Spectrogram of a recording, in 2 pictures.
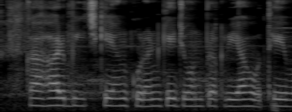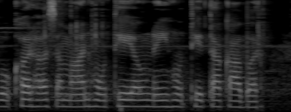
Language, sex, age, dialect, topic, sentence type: Chhattisgarhi, female, 18-24, Central, agriculture, question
